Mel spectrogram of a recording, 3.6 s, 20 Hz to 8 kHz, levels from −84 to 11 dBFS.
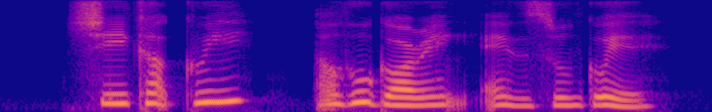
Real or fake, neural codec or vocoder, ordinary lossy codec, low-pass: fake; codec, 16 kHz, 0.8 kbps, ZipCodec; none; none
